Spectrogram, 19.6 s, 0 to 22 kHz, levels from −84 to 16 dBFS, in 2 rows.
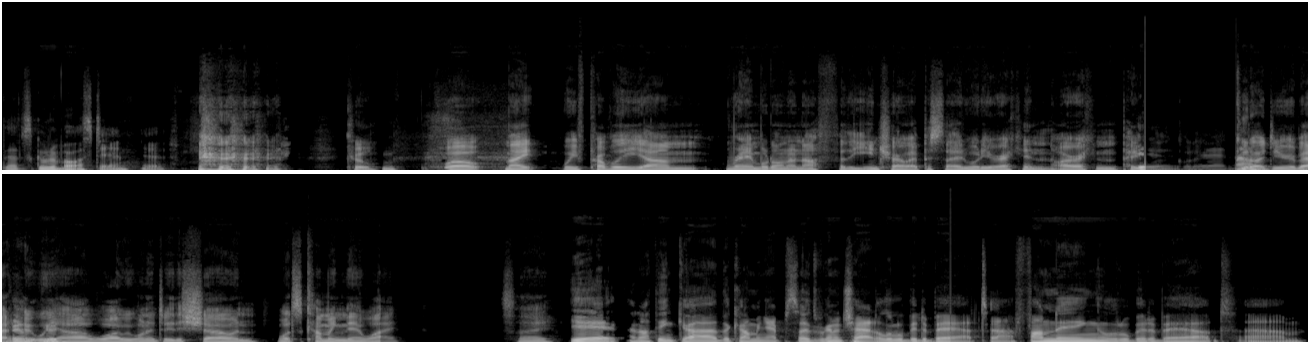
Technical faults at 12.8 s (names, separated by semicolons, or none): sudden gain jump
